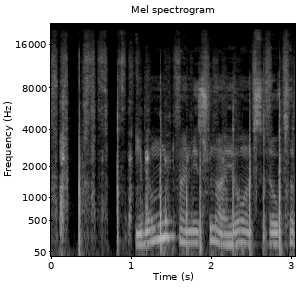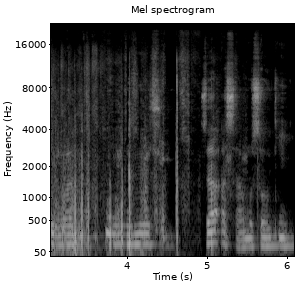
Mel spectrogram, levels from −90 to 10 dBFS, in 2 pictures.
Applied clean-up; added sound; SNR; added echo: neural mask model RNNoise.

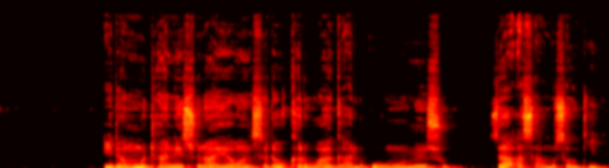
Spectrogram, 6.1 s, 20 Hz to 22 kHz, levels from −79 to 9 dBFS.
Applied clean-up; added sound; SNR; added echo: none; none; none; none.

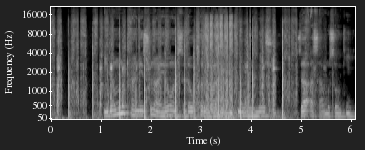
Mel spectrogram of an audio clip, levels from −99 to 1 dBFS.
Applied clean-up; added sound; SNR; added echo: none; Writing; -2 dB; none.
